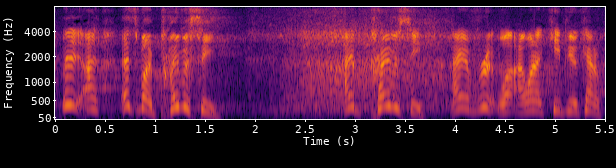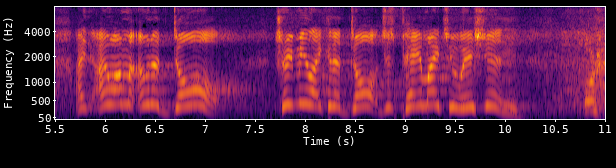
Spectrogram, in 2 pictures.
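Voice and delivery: student objecting to parent seeing grades; indignant college kid. Acted. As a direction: protest like an offended young adult.

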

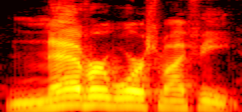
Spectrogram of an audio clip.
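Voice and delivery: slow, leaning on never; emphatic never. Retold or imitated. Peter telling Jesus he will never wash his feet, slow and emphatic. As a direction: dig into never as a flat refusal. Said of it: "this in the original language is emphatic".

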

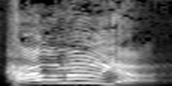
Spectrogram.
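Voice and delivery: high, loud cry of praise; full-voiced, soaring hallelujah; jubilant shout. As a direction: shout it like a roaring multitude.

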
